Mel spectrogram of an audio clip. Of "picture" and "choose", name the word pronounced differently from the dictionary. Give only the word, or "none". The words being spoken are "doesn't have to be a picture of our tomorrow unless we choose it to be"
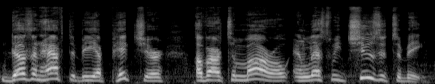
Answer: none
